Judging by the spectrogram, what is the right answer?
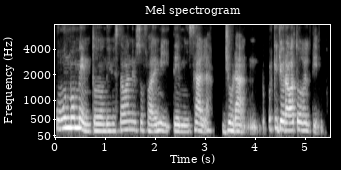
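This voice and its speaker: Woman guest, heartfelt testimony, soft mellow voice. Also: medium pitch, fairly quick. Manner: emotional, earnest storytelling. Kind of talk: personal testimony in conversation.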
